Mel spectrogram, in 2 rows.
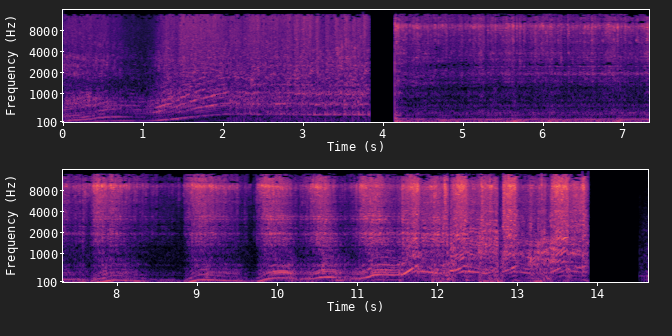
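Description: A Lamborghini Gallardo's V10 accelerating hard, its note climbing and then holding. After a cut, a parked Lamborghini Aventador's V12 idles and is then blipped again and again, each rev rising and falling quickly.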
